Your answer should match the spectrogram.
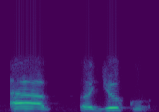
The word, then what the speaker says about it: Ojuku: Ojuku. Ojuku. The U is silent.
